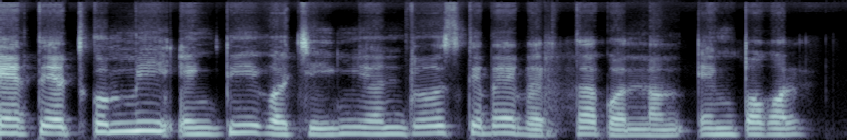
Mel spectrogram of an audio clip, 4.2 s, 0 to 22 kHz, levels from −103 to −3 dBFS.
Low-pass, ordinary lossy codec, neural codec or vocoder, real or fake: none; none; codec, 44.1 kHz, 2.6 kbps, SNAC; fake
